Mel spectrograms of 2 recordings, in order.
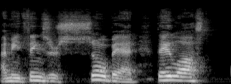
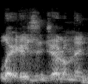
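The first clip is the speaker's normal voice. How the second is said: put-on, higher, ranting talk-show host voice; 5 semitones higher than usual. Imitating the other speaker's Alex Jones bit: Alex Jones impression. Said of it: "you really get in there".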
